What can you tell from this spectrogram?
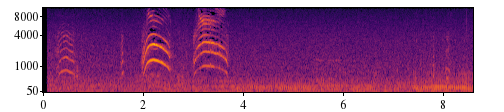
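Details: Foster kittens meowing playfully while held in hands: three high, arching meows, the first short and faint, then two louder, longer ones close together, over a low steady indoor hum.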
